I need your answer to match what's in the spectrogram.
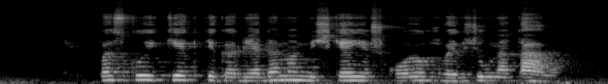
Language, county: Lithuanian, Telšiai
